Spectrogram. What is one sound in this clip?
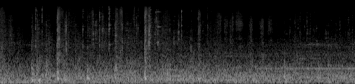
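Footsteps scuff on stone.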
